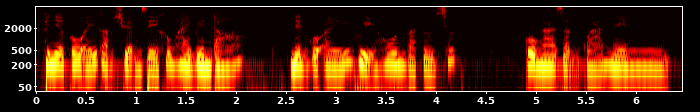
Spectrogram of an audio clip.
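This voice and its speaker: A woman voicing a gentle, caring young man. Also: fairly low pitch, moderate pace, slightly rough.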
